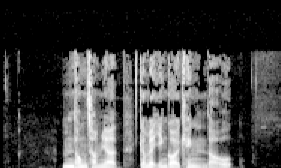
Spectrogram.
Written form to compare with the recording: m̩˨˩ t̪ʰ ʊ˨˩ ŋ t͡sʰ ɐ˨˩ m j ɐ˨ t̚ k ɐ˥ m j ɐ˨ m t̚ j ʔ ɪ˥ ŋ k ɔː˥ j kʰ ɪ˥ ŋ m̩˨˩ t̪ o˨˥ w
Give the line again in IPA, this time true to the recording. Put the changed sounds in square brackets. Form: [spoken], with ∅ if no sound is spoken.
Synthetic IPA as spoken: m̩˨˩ t̪ʰ ʊ˨˩ ŋ t͡sʰ ɐ˨˩ m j ɐ˨ t̚ k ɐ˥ m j ɐ˨ [∅] t̚ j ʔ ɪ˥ ŋ k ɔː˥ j kʰ ɪ˥ ŋ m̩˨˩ t̪ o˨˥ w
